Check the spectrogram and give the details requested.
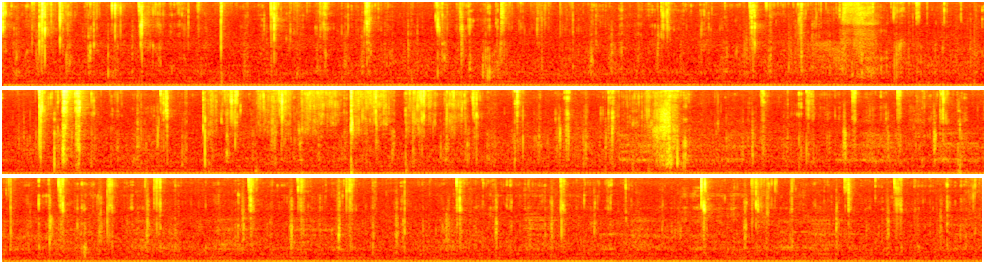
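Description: Close-miked chewing and wet mouth clicks from eating curry and rice by hand, with the squelch of curry-soaked rice squeezed between the fingers. A steady low hum runs underneath.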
